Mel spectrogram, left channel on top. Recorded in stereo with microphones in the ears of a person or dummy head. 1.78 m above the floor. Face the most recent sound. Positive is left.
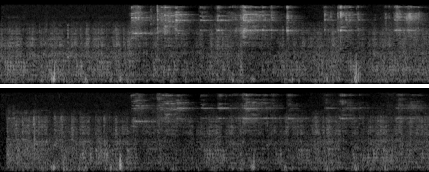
turn(degrees=70)  # may be behind; listen again after turning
